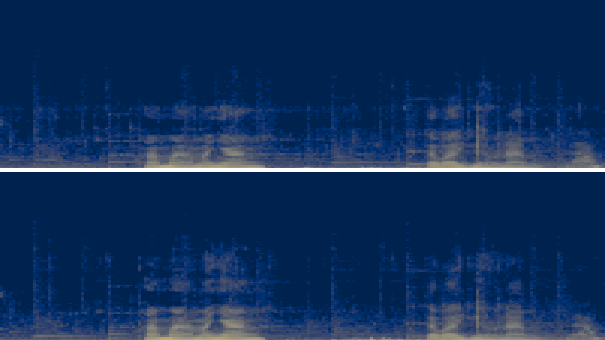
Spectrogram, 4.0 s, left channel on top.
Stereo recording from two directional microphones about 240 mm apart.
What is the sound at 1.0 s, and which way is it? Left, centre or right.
Speech, centre.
